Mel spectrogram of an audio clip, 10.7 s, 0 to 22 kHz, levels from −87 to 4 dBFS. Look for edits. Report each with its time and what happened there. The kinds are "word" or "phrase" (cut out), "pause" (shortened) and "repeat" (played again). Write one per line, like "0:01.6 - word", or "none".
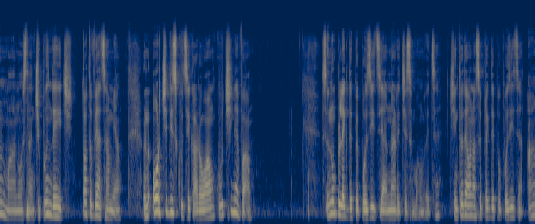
0:08.9 - pause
